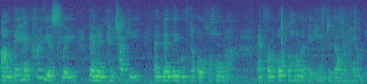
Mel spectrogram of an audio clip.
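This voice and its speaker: Her pitch is medium, and this woman speaks at a moderate pace with fairly even intonation. Background noise is noticeable, and room echo can be heard. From Washington State, Bremerton. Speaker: family storyteller. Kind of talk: oral history recollection. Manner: halting, many fillers.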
